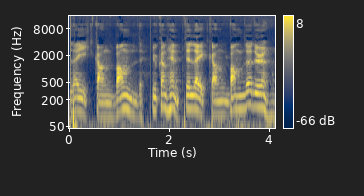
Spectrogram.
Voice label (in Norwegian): leikanband, Numedalsmål; Du kan hente leikanbande du.; Substantiv inkjekjønn; Jordbruk og seterbruk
